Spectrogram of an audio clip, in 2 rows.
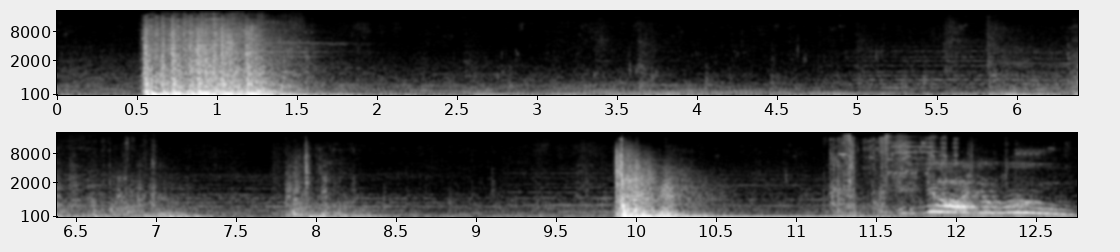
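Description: Gunfire in a Warhammer 40k video game, loud bursts of shots that start early, recur sporadically and return strongly near the end, over quieter game ambience.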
